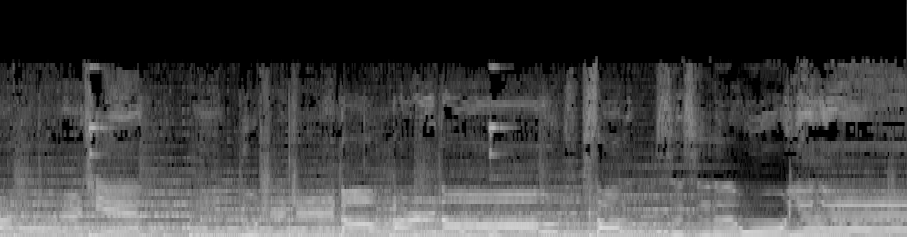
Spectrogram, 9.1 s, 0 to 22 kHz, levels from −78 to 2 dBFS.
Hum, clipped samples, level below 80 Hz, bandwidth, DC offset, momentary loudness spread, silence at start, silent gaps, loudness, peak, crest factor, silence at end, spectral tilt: none; under 0.1%; -20 dBFS; 16.5 kHz; under 0.1%; 4 LU; 0 s; none; -14 LUFS; 0 dBFS; 14 dB; 0 s; -5 dB/octave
